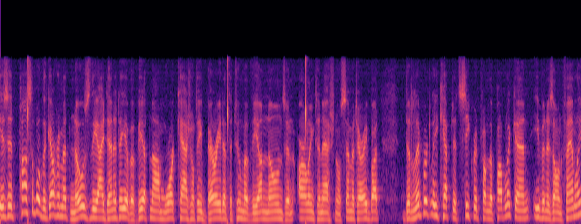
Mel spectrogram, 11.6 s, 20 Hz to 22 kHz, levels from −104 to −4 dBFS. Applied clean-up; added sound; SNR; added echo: none; Finger snapping; 12 dB; none.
